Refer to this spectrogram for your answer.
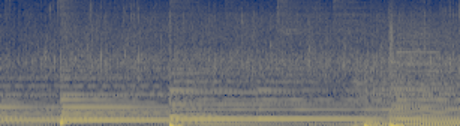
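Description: A crowd claps steadily in a dense, hissing patter, with sustained keyboard-like tones droning underneath and a few soft thumps scattered through.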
